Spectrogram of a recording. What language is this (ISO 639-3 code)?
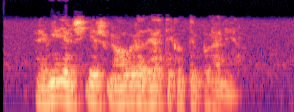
spa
